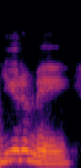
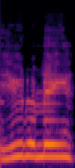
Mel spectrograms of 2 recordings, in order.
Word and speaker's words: Udemy: We created a course on Udemy that takes people through the Is that how book. you pronounce it? Udemy? Yeah, We always say people do Udemy. it both ways.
